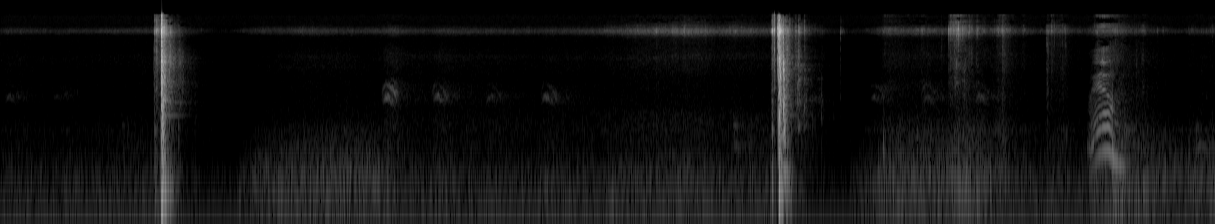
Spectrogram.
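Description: Two slingshot shots about eight seconds apart, each a single sharp crack as the shot is loosed at a playing card target. A few softer knocks follow near the end, then a short voiced sound.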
